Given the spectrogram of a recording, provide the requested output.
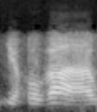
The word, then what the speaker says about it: Yehovah: Hebrew sources uh is yehovah with the emphasis in the last syllable the Hebrew is usually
